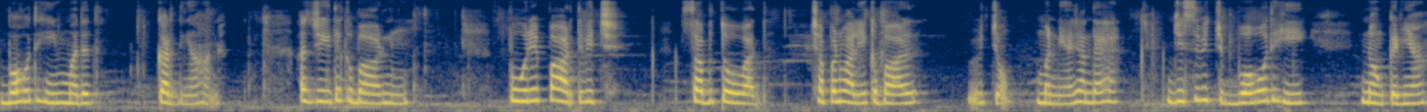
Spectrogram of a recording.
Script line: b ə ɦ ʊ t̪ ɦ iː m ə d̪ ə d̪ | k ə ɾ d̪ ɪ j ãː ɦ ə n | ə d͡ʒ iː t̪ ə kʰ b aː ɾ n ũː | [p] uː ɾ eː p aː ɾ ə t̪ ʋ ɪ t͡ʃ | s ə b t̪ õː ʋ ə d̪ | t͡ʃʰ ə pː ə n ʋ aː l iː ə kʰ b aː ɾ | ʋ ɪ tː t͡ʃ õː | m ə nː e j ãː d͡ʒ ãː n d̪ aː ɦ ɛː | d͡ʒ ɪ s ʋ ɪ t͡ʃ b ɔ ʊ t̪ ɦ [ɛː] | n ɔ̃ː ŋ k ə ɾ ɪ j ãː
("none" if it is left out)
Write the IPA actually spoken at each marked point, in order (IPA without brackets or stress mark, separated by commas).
p, iː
